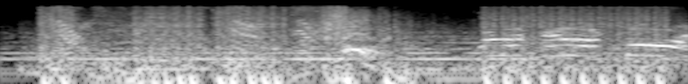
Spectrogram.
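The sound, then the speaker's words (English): Gunfire in a shooter video game: rapid, repeated shots and impacts through the whole clip, loud and dense, mixed with overlapping voices. “Shoot him again.”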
